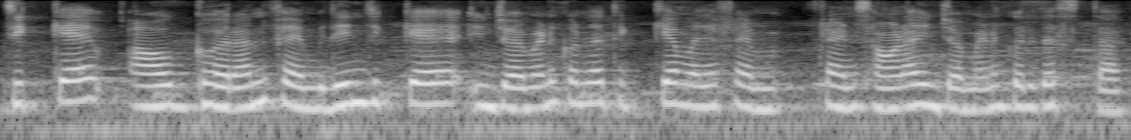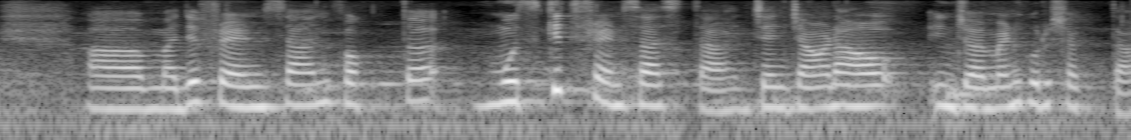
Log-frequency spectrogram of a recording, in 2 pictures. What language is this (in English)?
Konkani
